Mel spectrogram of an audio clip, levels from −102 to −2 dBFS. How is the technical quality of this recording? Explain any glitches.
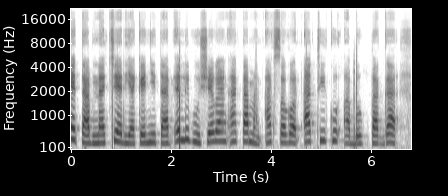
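The recording has two clear problems. Coding damage runs through the whole clip, and a series of sharp pops sits on top of the speech.

Opus compression is heard from start to finish. The speech sounds hoarse, grainy and somewhat muffled. The sound points to a low bitrate, around 16 kbps. At that rate the encoder drops into its hybrid speech mode. It models the lower band as speech and fills the upper band coarsely. The likely cause is therefore heavy Opus encoding. The damage is plainly audible.

Loud pops interrupt the speech five times. They fall at 0.82–0.84 s, 2.17–2.19 s, 3.70–3.72 s and 4.70–4.72 s. At 5.66–5.73 s two pops arrive in quick succession. The first four each last about 20 ms, and all peak well above the speech, roughly 15 to 25 dB louder. The likely cause is a sudden voltage step or spike, from a connector, switch, static or driver glitch. 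Each is heard as a sharp pop while the speech carries on underneath.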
